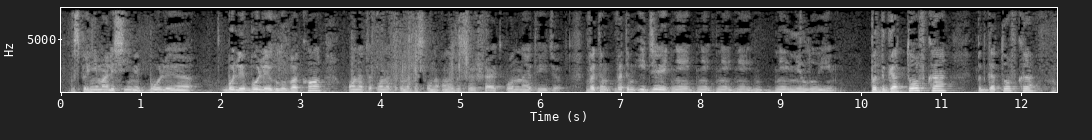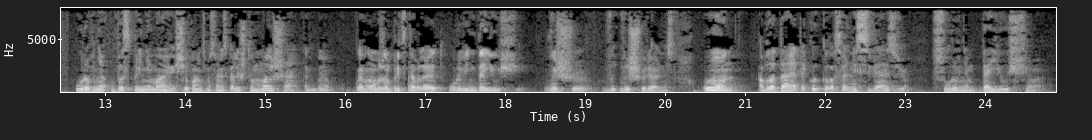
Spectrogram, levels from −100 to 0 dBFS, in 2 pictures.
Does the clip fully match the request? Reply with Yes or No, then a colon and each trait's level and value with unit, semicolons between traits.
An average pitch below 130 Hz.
No: low, 135 Hz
